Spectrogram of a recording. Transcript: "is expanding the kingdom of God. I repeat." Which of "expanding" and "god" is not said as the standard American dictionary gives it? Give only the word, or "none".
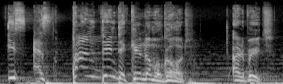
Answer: expanding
